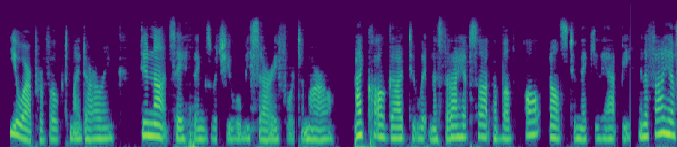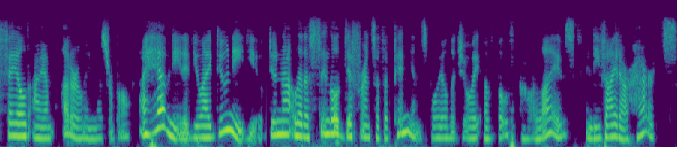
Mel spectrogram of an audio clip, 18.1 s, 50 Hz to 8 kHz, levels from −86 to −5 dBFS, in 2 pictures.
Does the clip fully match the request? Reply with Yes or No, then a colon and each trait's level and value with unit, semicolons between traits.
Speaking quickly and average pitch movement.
Yes: fast, 230 wpm; average, 3.8 semitones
